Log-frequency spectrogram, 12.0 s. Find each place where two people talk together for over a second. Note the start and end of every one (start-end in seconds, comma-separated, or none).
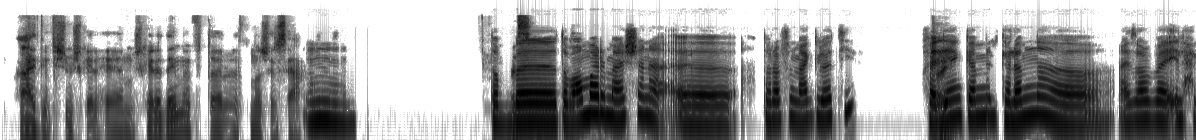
none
